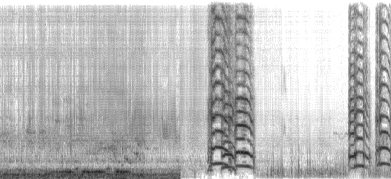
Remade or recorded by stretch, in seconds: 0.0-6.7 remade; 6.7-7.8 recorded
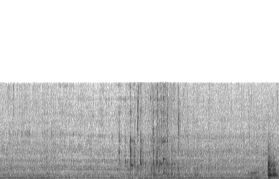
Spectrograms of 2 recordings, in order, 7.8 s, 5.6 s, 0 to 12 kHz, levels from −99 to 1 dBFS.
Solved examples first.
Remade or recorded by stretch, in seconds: 0.0-1.1 recorded; 1.1-2.8 remade; 2.8-5.6 recorded

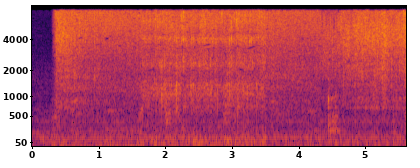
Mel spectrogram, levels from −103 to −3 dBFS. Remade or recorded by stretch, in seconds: 0.0-5.6 recorded

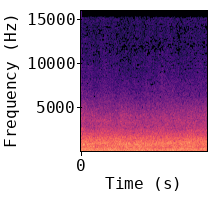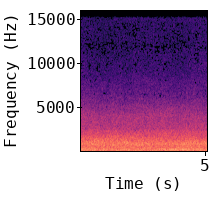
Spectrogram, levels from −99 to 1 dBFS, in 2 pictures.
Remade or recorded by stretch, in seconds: 0.0-0.4 recorded; 0.4-1.0 remade; 1.0-1.7 recorded; 1.7-2.6 remade; 2.6-5.0 recorded

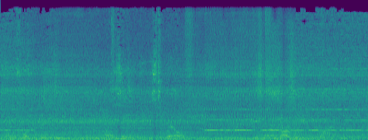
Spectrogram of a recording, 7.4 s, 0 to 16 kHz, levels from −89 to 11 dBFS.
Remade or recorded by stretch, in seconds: 0.0-1.1 recorded; 1.1-1.9 remade; 1.9-3.6 recorded; 3.6-5.9 remade; 5.9-7.4 recorded

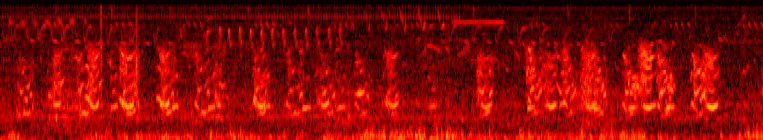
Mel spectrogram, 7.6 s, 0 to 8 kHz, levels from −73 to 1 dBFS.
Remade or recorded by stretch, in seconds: 0.0-7.6 recorded

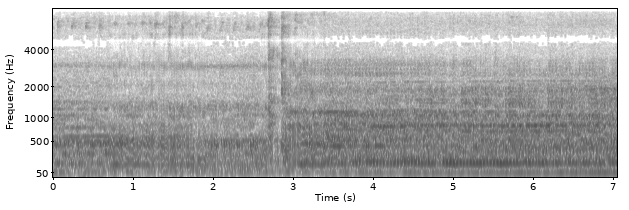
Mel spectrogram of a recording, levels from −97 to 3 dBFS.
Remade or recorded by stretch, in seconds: 0.0-0.7 recorded; 0.7-1.9 remade; 1.9-2.6 recorded; 2.6-3.4 remade; 3.4-7.1 recorded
